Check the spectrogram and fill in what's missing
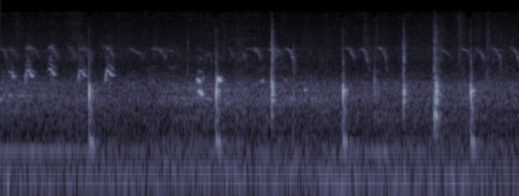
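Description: Young hens in a backyard chick coop cluck in short, scattered bursts with soft higher chirps, fairly close and steady over a low background hum, with no talking.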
